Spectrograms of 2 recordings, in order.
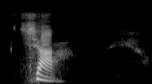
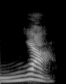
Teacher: la zona del paladar donde se va a producir un sonido como ya un sonido como ña son sonidos palatales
